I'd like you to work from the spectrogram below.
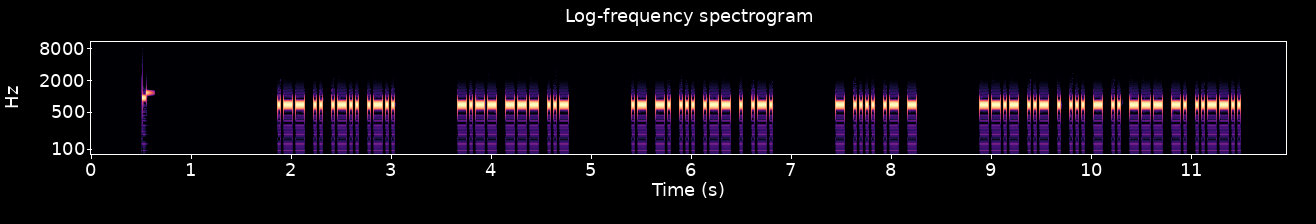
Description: Morse code, heard as a keyed tone, about 40 wpm, 700 Hz. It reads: WILL YOU ANSWER THAT QUESTION?
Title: 3x Word-Spacing - Sentences from Top 400 Words - 40wpm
